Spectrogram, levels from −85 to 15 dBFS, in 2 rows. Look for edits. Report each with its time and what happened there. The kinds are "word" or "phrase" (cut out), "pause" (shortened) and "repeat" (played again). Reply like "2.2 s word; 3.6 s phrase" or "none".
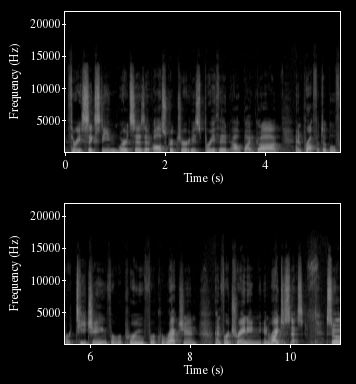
none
